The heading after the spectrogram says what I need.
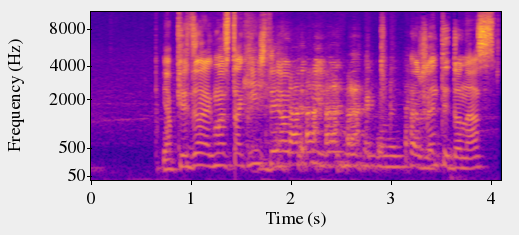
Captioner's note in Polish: śmiech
